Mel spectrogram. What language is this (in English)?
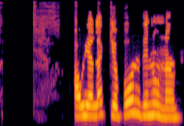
Icelandic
